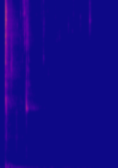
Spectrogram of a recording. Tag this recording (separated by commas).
Liquid, Raindrop, Rain, Water, Splash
